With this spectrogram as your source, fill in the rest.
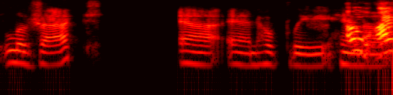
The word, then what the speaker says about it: Levesque: Levesque, and hopefully Oh, Hannah I has said that your spelled last out name somewhere. wrong. It's okay. It's you. It's French Canadian, and the S is silent, but Levesque works too.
